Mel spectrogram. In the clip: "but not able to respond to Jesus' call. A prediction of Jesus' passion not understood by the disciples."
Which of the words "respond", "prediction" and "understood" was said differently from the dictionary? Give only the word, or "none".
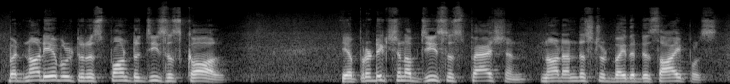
none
